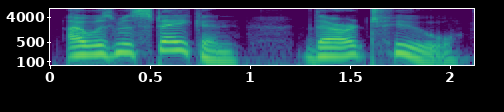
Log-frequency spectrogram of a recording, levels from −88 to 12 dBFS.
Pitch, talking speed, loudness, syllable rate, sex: 165 Hz, 170 wpm, -16 LUFS, 6.2 syllables/s, female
